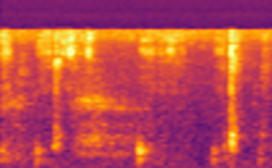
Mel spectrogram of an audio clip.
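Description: Marker pen writing on a whiteboard: faint scratchy strokes with a few light taps.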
